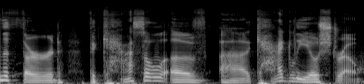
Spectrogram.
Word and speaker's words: Cagliostro: So I wanted to dive into Lupin the Third, The Castle of Cagliostro, I believe is how you pronounce it.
